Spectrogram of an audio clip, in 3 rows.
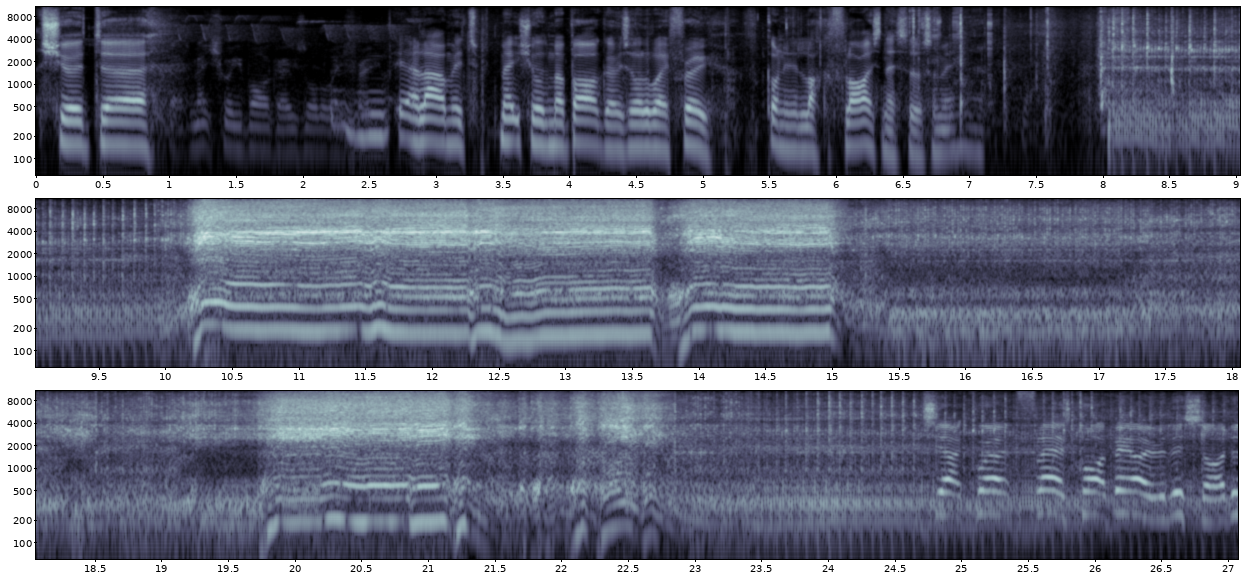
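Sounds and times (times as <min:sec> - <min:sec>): chainsaw revving and idling: 0:07.9 - 0:27.0.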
